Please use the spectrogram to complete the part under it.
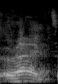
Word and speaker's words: Rugged: Το Rough and Rugged ή Rugged, δεν θυμάμαι πώς προφέρεται αυτό. – Rugged.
